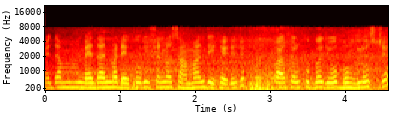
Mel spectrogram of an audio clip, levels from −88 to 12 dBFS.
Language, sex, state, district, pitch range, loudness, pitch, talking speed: Gujarati, female, Gujarat, Gandhinagar, 220-235 Hz, -14 LUFS, 230 Hz, 170 wpm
